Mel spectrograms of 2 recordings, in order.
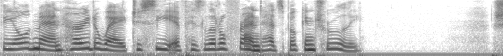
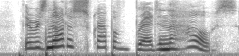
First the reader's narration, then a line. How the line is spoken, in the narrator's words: quavered the old man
